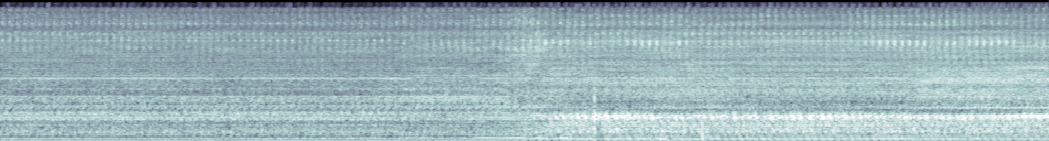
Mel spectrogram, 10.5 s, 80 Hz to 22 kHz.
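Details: MK4 Jetta 1.8T idling after head gasket repair with replacement head, new timing belt, water pump and thermostat; steady even idle, light regular top-end tick, no knocking or misfire; smoke, suspected valve cover leak from omitted camshaft covers.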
